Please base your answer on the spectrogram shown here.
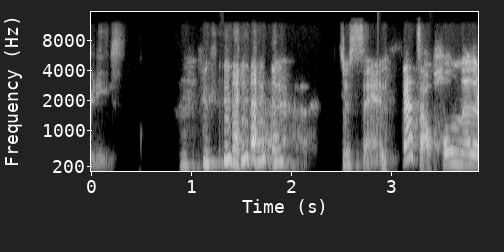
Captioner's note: laughter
